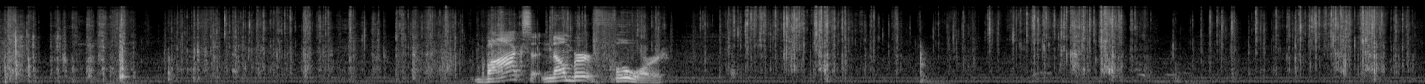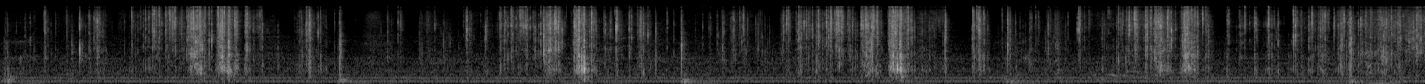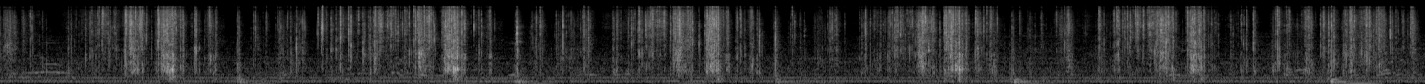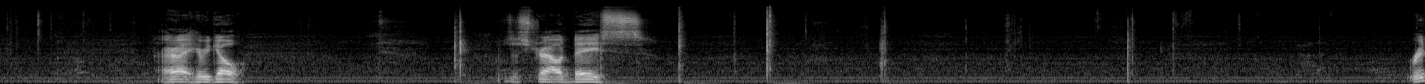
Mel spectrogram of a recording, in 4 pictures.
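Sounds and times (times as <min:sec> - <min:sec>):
card pack wrappers crinkling and tearing: 0:00.0 - 0:43.3, 0:52.7 - 0:53.1.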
